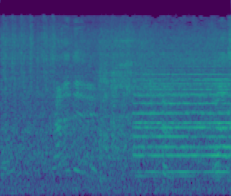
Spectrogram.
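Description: A vehicle horn sounds one long, steady honk starting over halfway through, over faint street voices.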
